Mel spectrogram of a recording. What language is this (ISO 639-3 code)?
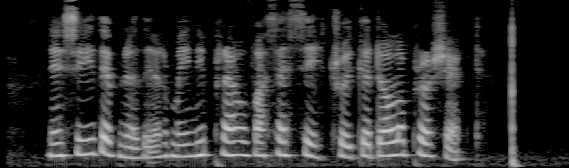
cym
